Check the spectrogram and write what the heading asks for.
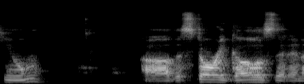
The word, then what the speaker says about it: Home: johnston by the way you see the two different spellings of home and hume they are evidently both pronounced hume the story goes that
